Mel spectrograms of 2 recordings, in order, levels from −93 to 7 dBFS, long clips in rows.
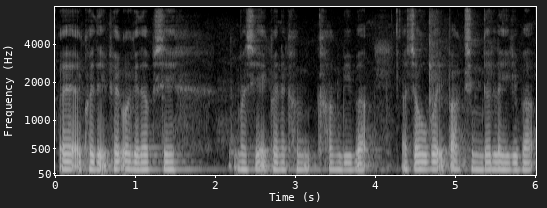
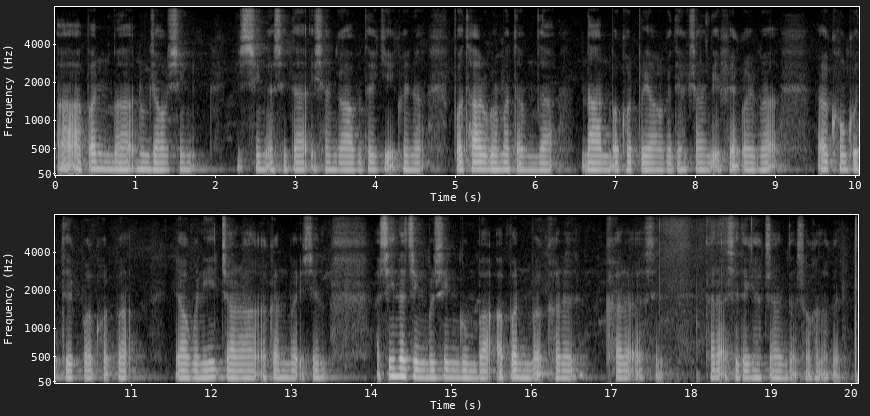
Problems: background sounds at intervals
